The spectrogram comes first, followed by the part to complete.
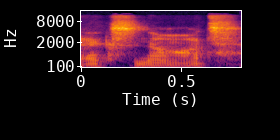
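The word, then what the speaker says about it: x₀: So I'm going to call a point x naught, x0, I pronounce this x naught.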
